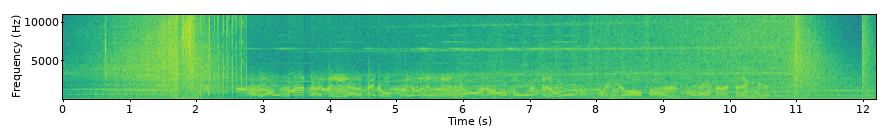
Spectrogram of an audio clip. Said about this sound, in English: You probably heard it and felt it, an explosion of some kind downtown. We've never had a bomb like this in the United States.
